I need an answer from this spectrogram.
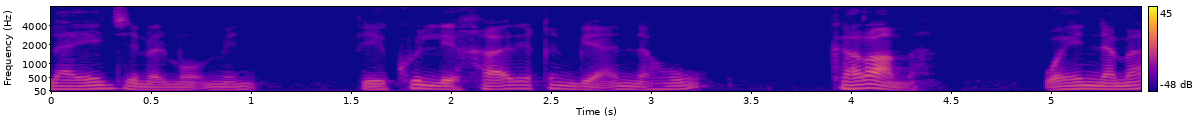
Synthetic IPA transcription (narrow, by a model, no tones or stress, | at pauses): laːjad͡ʒzamalmʊ̰ʔmɪn | fiːkʊlːɪxaːɾɪqbɪʔa̰nːaɦʊ | kɑɾˤɑːma | waʔɪnːama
